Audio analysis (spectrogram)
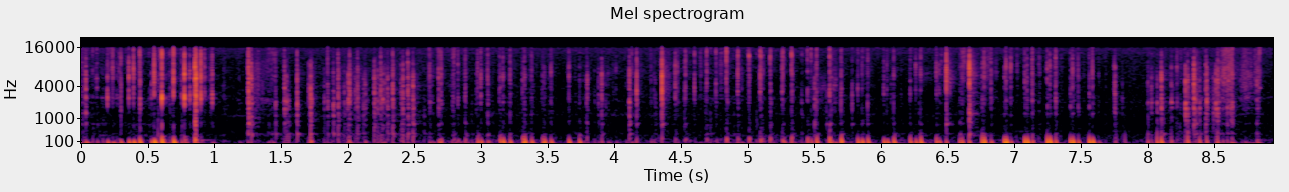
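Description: Fingernails and fingertips tap on a tall, translucent green plastic aloe vera gel bottle that is hollow and filled with gel. The result is a fast, uneven stream of dull, low, muffled taps that die away almost at once, with occasional brighter clicky bursts at the start and end.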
